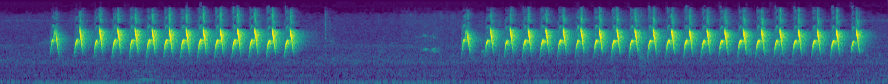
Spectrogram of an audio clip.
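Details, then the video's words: Bar-winged prinia in lively lure song for crystal ciblek: two dense, rhythmic trains of bright high chirps, fast and evenly spaced, with a short quiet break between them. "Burung Prenjak Jawa Gacor Pancingan Ciblek Kristal"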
